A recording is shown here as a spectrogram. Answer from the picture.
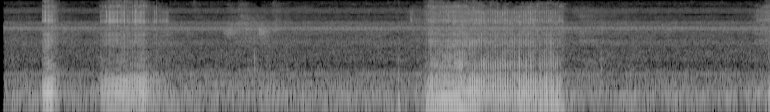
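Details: Pet dog sleeping in an owner's lap, snoring: two long, low rumbling snore breaths about three seconds apart, with a short snort near the start, in a quiet small room.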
